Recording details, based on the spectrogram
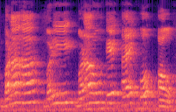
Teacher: ऐसे वर्ण जिनका उच्चारण करने में 2 गुना समय लगे या ह्रस्व से अधिक समय लगे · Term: द्विमात्रिक स्वर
